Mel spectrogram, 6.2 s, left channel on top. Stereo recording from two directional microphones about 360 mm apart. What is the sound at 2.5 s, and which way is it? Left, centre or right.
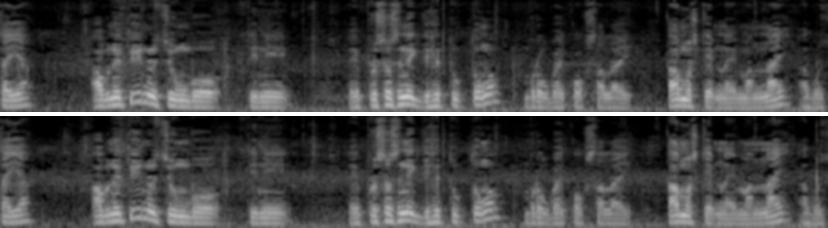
Speech, centre.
